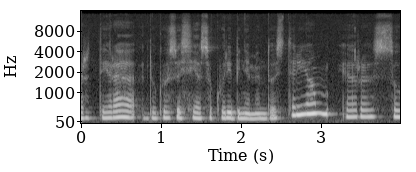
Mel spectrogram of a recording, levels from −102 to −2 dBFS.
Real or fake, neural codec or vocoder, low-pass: real; none; 14.4 kHz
